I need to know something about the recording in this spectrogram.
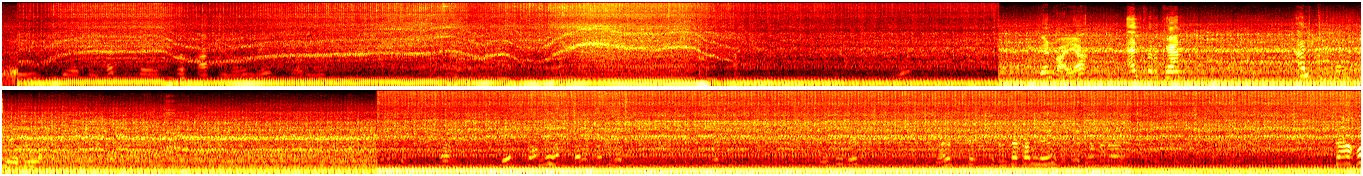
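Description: An off-road motorcycle engine runs, revving up and down in swells during the first few seconds before settling into a steady, throbbing idle that continues to the end.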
